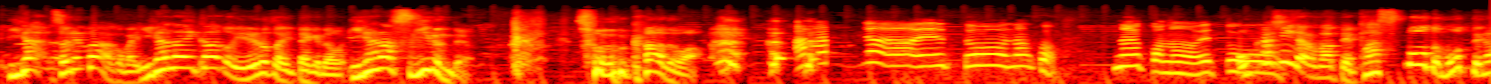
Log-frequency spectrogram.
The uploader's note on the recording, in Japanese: 本番組はリモート収録です。収録時環境の影響により、聴き取り辛い部分があります。おまけに収録コンディションが悪くてガビガビ音声？！音声が歪んだり飛んだりしています。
